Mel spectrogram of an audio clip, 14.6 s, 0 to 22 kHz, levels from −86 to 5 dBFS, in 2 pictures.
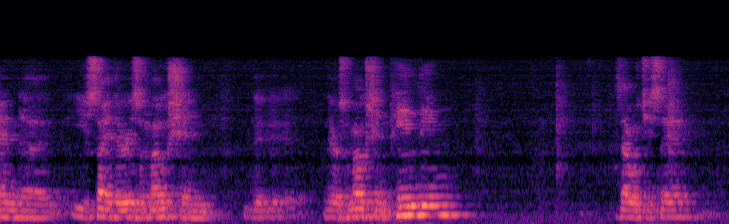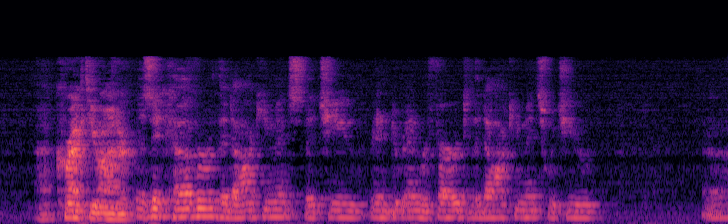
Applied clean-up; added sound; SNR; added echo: none; none; none; reverberation time 0.2 s.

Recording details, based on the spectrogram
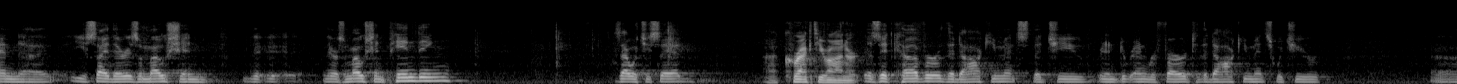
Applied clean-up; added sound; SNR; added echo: none; none; none; none.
